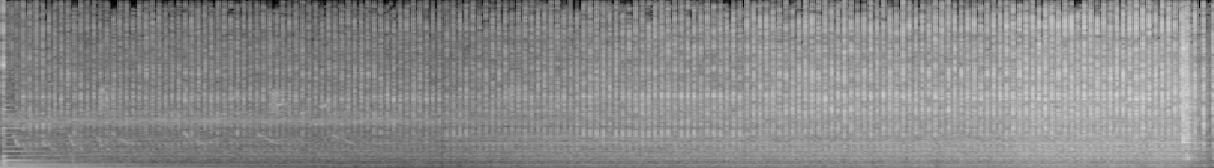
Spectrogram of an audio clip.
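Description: The last guitar chord of a song rings out and fades over the first few seconds. Under it, a fast, even mechanical clatter grows steadily louder and stops abruptly at the very end.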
